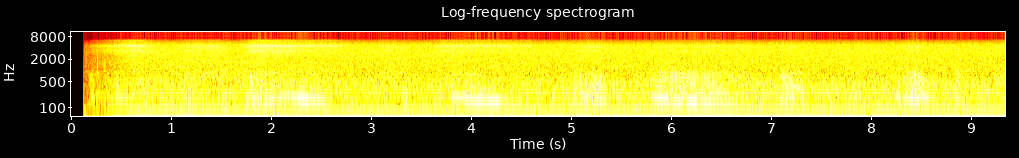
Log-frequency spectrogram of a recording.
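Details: A baby snoring a lot: soft, low, rumbling breath sounds repeat over steady room hiss.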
